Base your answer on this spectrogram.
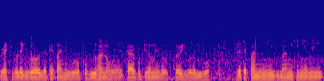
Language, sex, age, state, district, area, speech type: Assamese, male, 18-30, Assam, Lakhimpur, rural, spontaneous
